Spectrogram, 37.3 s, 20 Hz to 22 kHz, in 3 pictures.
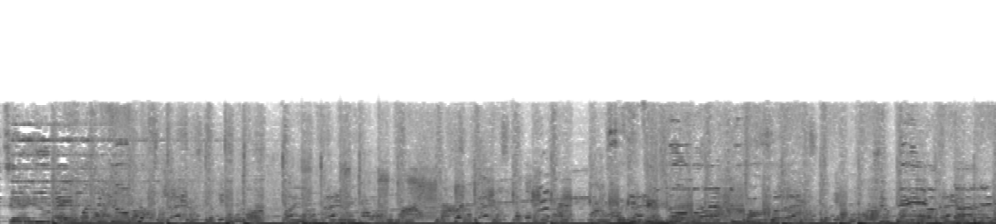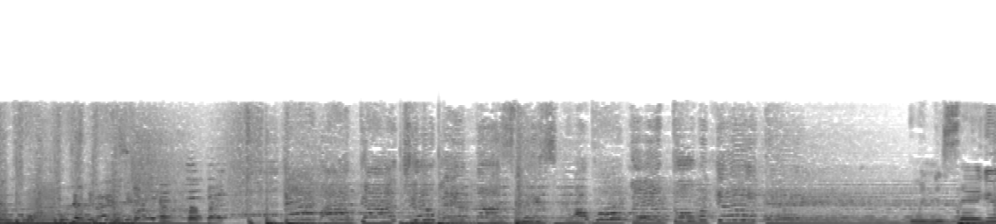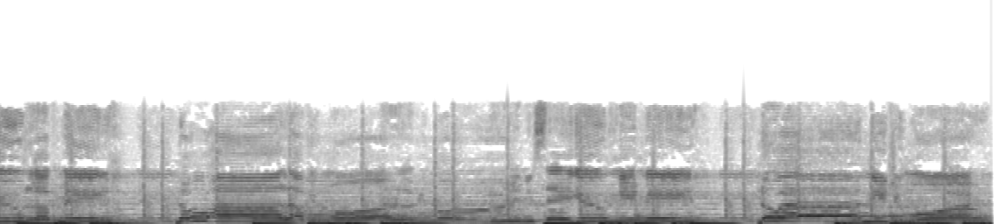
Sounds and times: Music: 0.0s - 37.3s.

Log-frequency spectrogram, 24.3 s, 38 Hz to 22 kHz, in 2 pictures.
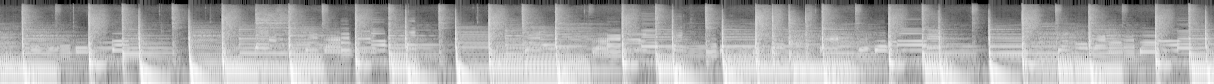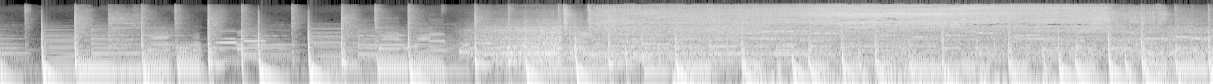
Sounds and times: Music: 0.0s - 24.2s.

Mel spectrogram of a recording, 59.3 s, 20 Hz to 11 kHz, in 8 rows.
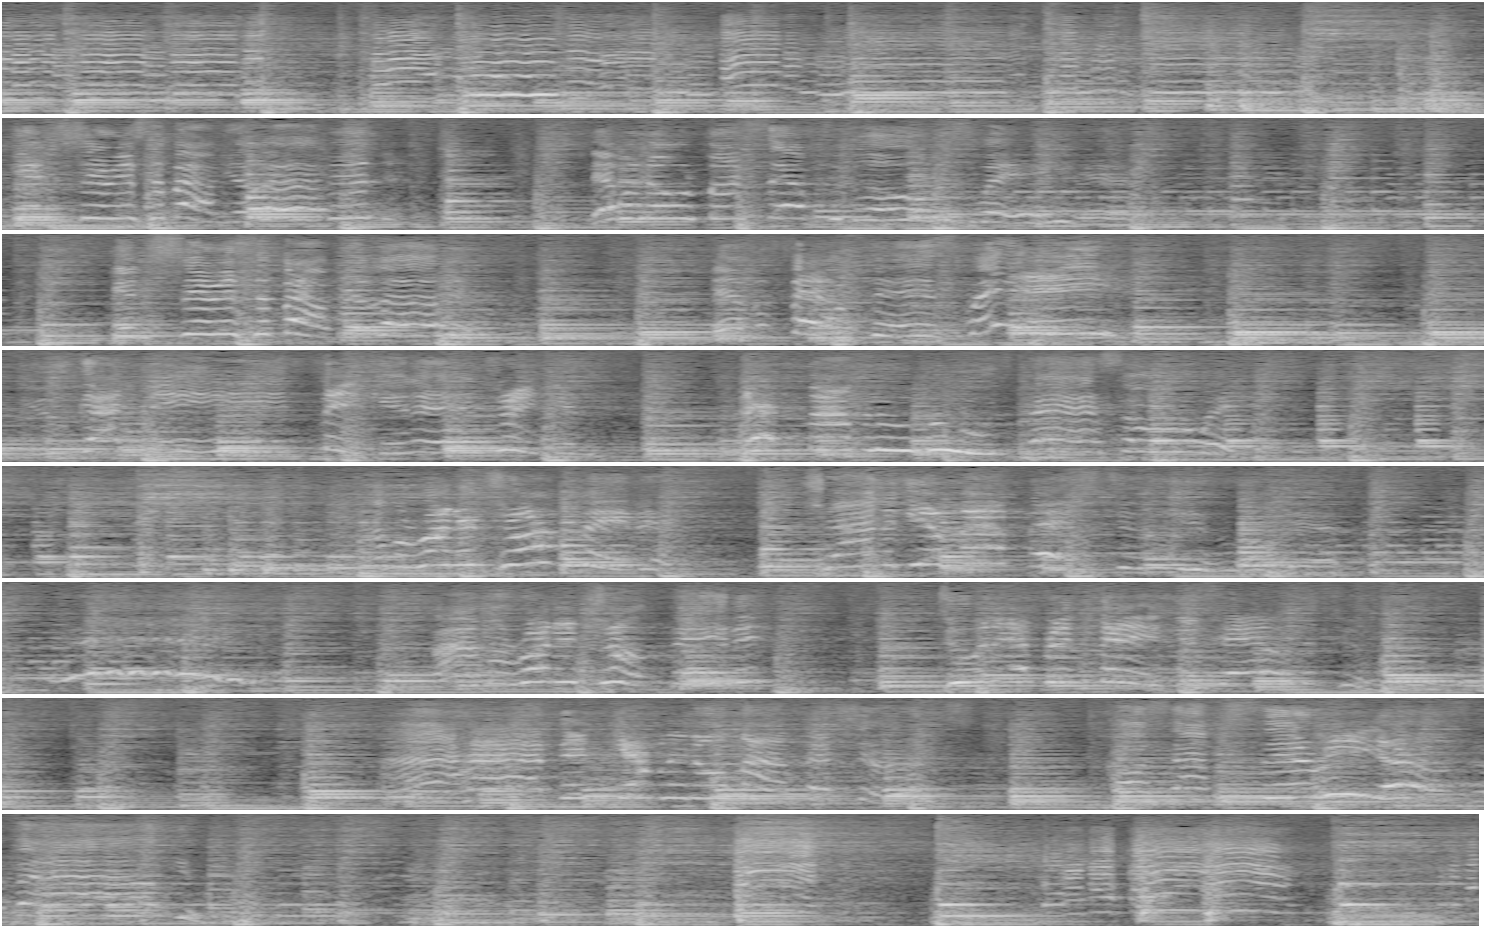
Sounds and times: Gospel music: 0.0s - 59.2s
Jazz: 0.0s - 59.2s
Song: 0.0s - 59.2s.

